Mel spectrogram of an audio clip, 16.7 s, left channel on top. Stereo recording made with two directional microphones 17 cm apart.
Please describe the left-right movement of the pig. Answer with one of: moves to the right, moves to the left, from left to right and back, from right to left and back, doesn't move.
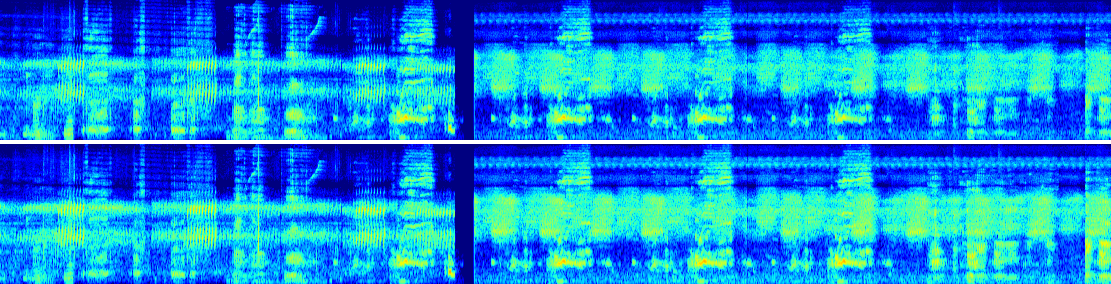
moves to the right.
